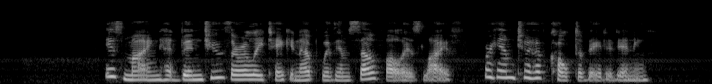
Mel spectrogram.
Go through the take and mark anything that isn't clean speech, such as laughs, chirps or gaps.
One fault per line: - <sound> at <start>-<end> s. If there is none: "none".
none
